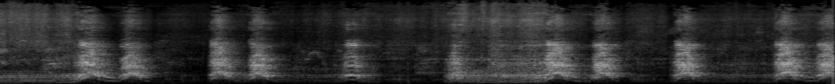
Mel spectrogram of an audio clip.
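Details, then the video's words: A dog barking at himself: loud, broad barks in pairs and short bursts, roughly every one to two seconds, with brief quiet gaps between. "Chief barking at self"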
